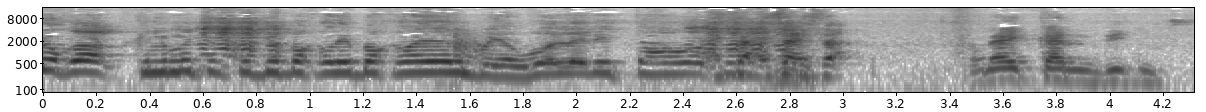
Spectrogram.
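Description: Goat bleating: one long quavering bleat of about two seconds, then a shorter one.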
